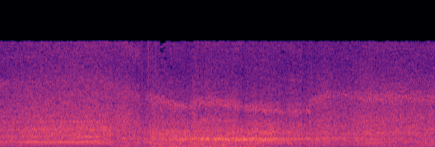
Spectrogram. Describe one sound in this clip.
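A racing car crashes with a loud thud.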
